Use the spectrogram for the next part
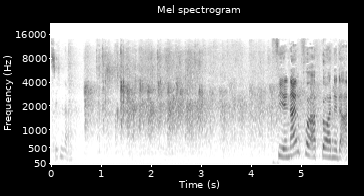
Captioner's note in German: Beifall CDU und BÜNDNIS 90/DIE GRÜNEN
